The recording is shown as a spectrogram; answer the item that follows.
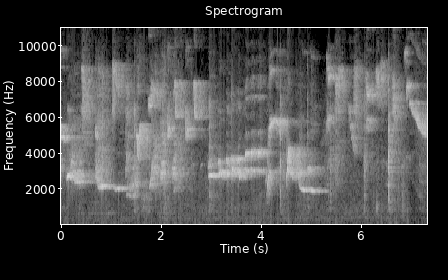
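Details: Shama song played to trigger mating readiness before breeding: bright, jumbled whistles and trills packed tightly together, steady in loudness, with piercing high notes and sliding phrases throughout.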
